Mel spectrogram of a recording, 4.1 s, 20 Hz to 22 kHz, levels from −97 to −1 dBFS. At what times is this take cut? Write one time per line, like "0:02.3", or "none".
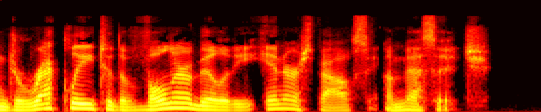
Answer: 0:02.8

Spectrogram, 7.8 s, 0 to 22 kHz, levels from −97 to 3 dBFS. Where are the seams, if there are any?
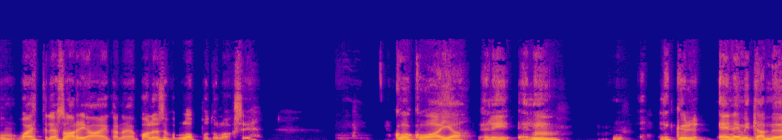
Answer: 0:01.7
0:04.7
0:06.5

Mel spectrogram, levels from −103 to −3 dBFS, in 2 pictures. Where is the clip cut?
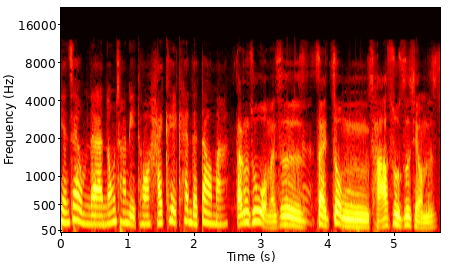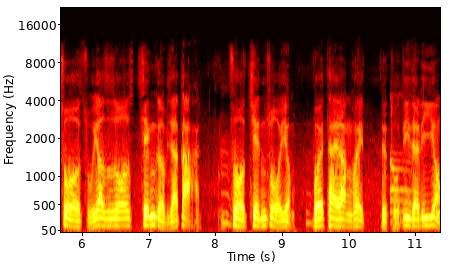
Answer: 0:02.6
0:06.8

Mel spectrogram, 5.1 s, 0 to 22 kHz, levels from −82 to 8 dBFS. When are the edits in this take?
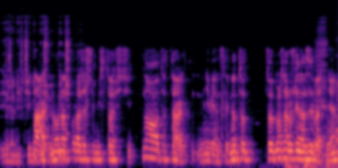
none

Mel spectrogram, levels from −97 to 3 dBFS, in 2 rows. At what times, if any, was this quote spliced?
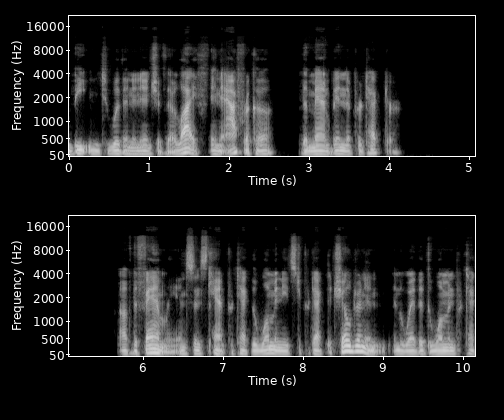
0:01.7
0:03.2
0:06.8
0:07.4

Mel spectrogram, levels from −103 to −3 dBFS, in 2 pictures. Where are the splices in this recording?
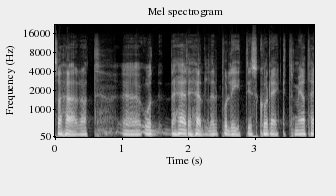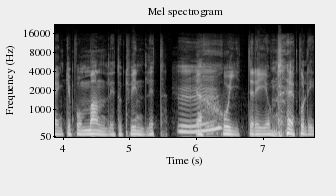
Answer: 0:01.6
0:02.0
0:05.6

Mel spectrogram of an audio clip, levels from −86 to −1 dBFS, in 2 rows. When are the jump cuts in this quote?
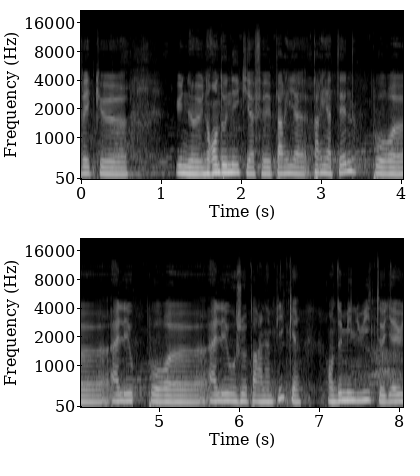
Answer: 0:04.7

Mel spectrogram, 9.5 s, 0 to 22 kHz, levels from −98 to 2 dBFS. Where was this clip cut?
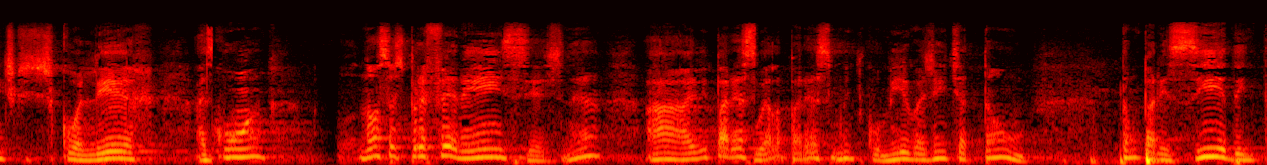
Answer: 0:01.6
0:05.7

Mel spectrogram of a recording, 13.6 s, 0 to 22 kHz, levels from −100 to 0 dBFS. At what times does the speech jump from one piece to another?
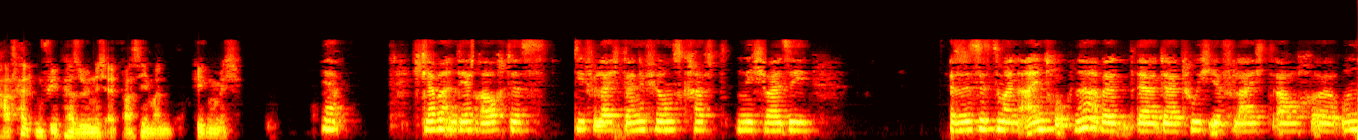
0:04.7
0:05.8
0:07.7
0:11.4

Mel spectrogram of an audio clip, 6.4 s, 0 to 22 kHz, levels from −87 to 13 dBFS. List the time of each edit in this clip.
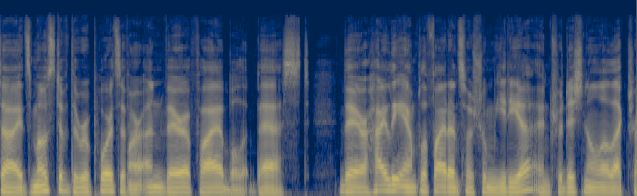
0:01.3

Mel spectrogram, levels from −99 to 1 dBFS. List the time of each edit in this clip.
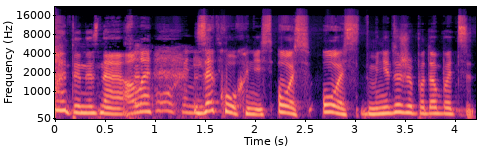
0:03.1

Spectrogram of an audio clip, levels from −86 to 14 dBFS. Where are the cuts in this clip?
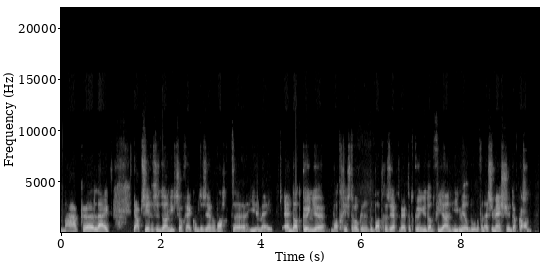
0:03.1
0:03.9
0:04.3

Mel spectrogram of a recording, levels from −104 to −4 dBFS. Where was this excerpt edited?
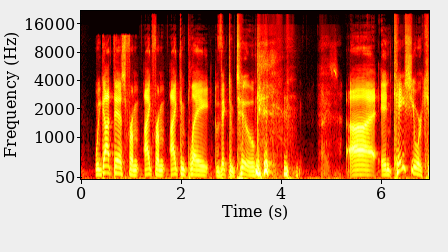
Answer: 0:01.4

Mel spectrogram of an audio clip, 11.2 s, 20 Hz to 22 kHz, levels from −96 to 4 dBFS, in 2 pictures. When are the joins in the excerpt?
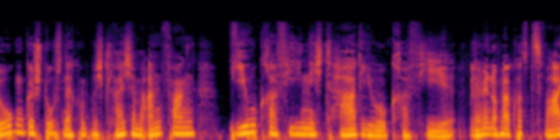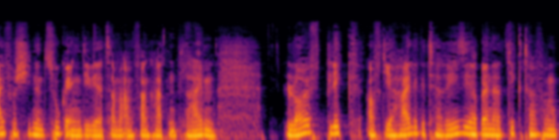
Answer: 0:00.9
0:05.3
0:08.8

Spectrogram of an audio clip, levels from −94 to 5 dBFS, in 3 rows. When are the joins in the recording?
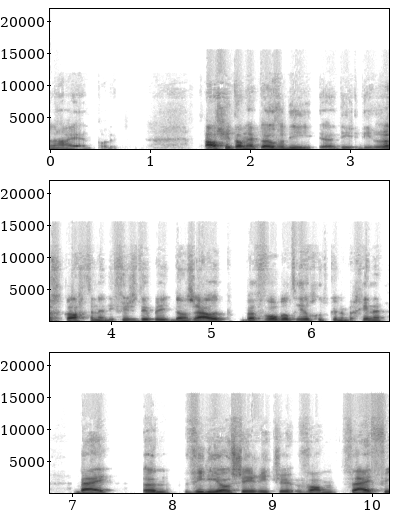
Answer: none

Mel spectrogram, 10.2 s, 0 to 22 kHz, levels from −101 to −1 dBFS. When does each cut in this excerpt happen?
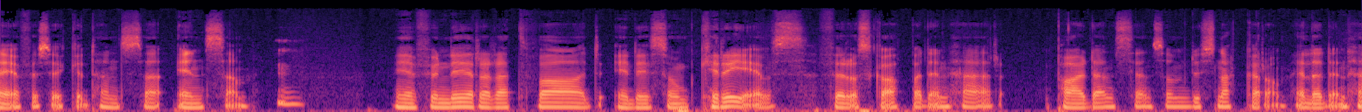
none

